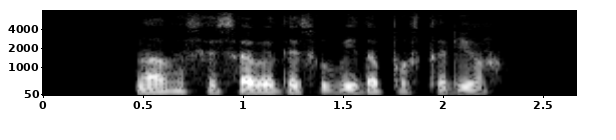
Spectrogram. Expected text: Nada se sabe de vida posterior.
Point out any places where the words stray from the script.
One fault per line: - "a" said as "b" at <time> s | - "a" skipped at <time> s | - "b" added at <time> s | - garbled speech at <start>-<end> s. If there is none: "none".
- "su" added at 1.3 s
